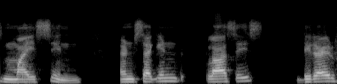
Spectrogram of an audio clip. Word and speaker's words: mycin: Streptomyces species से derived होती है जिसकी स्पेलिंग के अंदर जो सुफिक्स आएगा that is MYCIN, इट इज माइसिन।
